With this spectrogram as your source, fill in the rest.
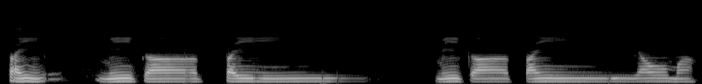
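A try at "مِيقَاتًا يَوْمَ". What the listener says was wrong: ఇలా దీర్ఘం తీయాలి అక్కడ గున్నా చేయాలి. యవమ ఈజీ ఉన్నా చేయట్లేదు ఎందుకునో మరి.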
